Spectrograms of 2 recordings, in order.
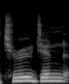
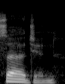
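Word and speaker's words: Chirurgeon: Yeah, the Cherugan. Oh, Surgeon. Cherugan is pronounced Surgeon.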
